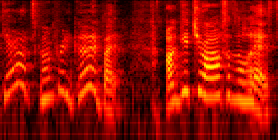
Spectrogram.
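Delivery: airy caller voice signing off; cheerful caller. Retold or imitated. Julie replying on phone.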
